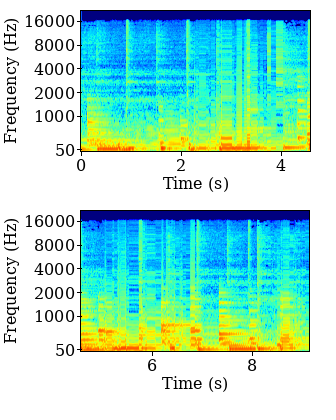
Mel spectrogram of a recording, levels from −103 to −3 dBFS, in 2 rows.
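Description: From 2.26 to 4.07 s, 5.04 to 6.85 s and 8.33 s to the end, the sound turns robotic. It becomes a rigid, metallic buzz fixed at about 93.8 Hz. This is robotic sound from repeated short buffers. Fresh audio likely arrived too seldom, so playback looped a slice of roughly 10.7 ms, and most of the real audio was skipped. That loop length sets the buzz pitch. The sound's rough outline still comes through.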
